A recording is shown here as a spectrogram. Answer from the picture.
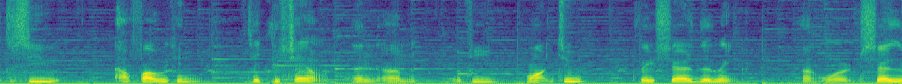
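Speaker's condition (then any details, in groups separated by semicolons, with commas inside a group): Cerebral palsy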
